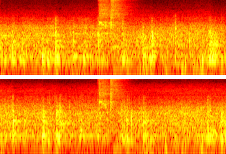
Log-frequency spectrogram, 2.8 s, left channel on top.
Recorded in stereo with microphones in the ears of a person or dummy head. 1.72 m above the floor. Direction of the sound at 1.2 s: 20° right (ahead or behind).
